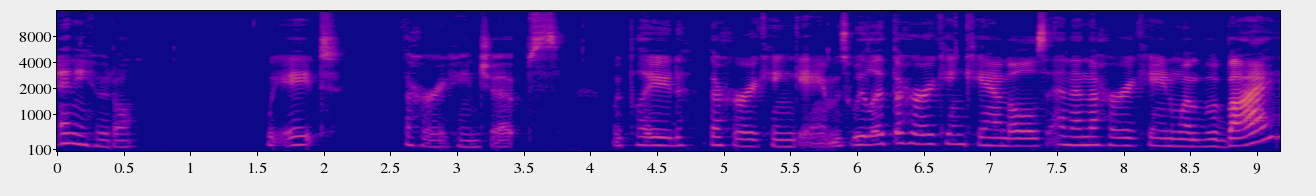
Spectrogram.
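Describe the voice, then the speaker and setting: A woman's voice: mid-range voice, creaky. An American woman hosting in a casual, playful way, rambling informally as she chats. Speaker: host. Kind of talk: casual, chatty vlog talk.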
